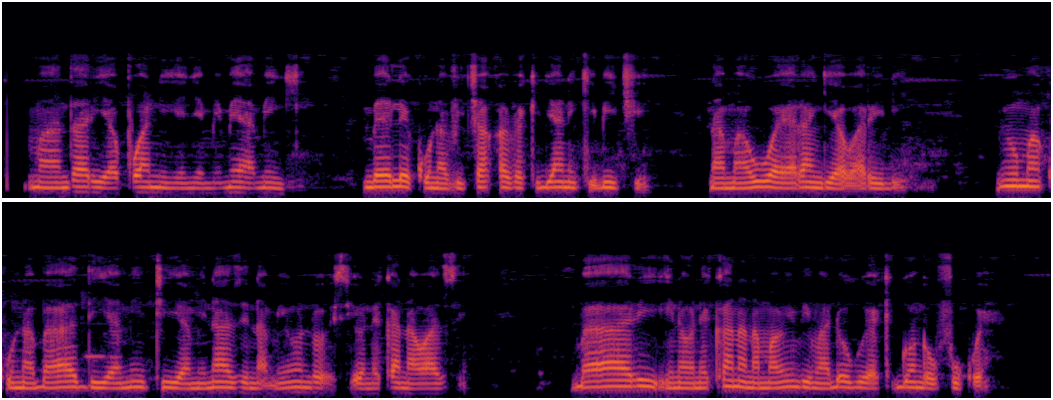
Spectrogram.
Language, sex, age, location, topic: Swahili, male, 18-24, Mombasa, agriculture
